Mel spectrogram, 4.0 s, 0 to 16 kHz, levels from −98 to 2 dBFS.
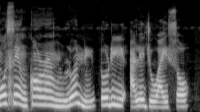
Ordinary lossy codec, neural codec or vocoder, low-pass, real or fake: none; none; 14.4 kHz; real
